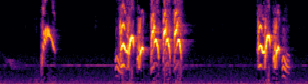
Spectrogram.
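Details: Crimson sunbird calling as a trapping lure: a single high upswept chip, then a quick jumbled burst of sharp twittering notes, and another short twitter.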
